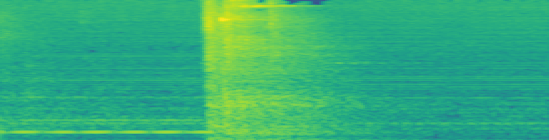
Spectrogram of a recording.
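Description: Elevator doors slide open with a thud.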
